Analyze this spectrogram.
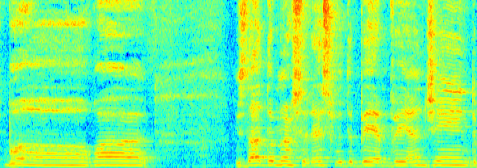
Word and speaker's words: Mercedes: Mercedes-Benz, and so it's not Mercedes. I hear a lot of Americans say, Mercedes? I have a Mercedes? No, it's a Mercedes. Okay? Das ist Deutsch. Okay?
